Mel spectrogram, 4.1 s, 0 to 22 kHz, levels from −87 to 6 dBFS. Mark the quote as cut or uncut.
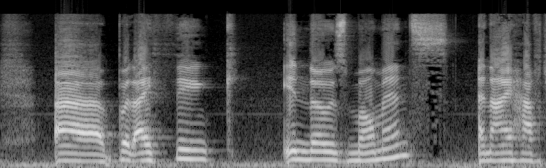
uncut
